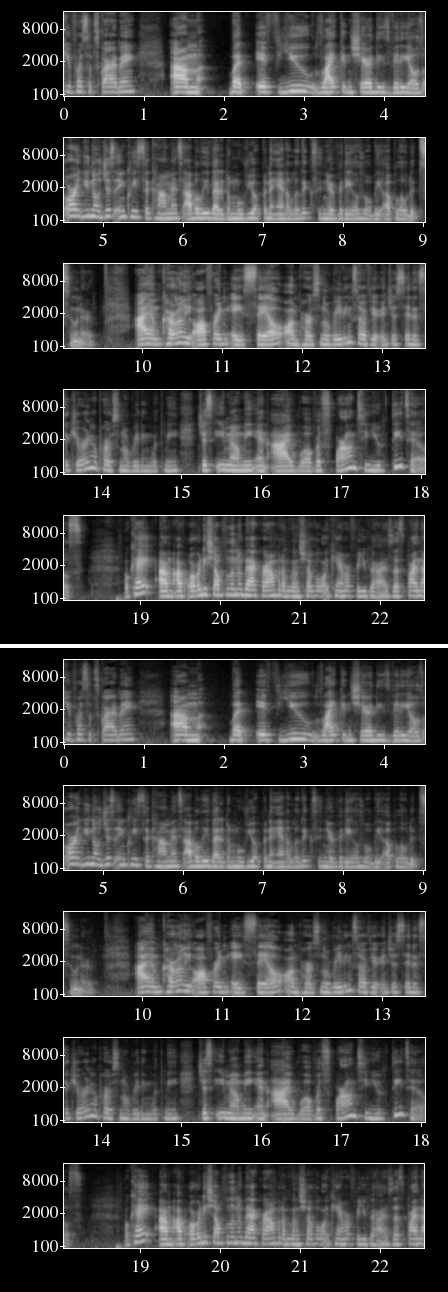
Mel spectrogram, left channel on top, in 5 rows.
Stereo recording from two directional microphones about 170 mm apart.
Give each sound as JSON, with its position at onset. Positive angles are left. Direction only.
{"t": 0.0, "sound": "speech", "side_deg": 35}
